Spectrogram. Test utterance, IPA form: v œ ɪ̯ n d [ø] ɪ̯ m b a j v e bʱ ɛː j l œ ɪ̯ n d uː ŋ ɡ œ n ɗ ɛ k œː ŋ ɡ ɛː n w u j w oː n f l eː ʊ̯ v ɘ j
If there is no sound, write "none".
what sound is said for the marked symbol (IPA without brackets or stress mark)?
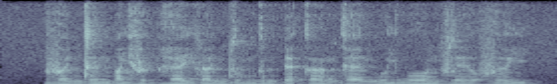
ɘ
